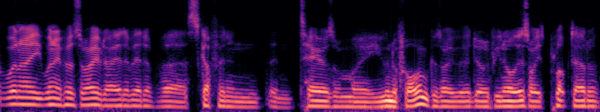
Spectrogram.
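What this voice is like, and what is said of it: Character voice drifting Cornish. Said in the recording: “my accent's gone a little bit Cornish there.”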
